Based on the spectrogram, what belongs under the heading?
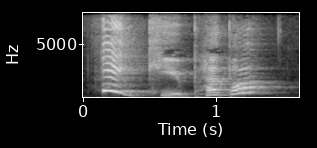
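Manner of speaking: put-on high, loud old rabbit thanks; Grampy Rabbit. A narrator's reading. Grampy Rabbit thanks Peppa, high and loud. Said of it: "Grampy Rabbit said".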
